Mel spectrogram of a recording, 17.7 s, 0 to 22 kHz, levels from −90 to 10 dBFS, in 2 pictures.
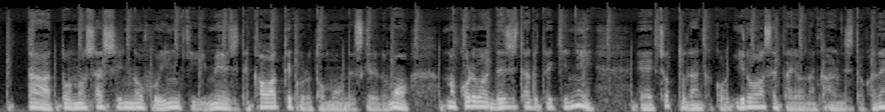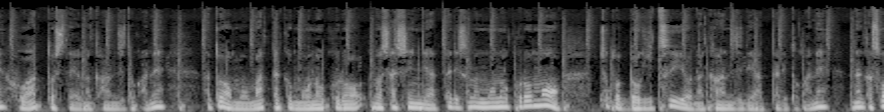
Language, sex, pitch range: Japanese, male, 85-130 Hz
